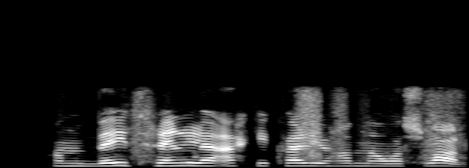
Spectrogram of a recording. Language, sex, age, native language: Icelandic, male, 11, Icelandic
